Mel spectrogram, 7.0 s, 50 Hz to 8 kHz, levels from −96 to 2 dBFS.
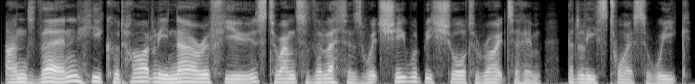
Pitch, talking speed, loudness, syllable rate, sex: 125 Hz, 215 wpm, -17 LUFS, 4.9 syllables/s, male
